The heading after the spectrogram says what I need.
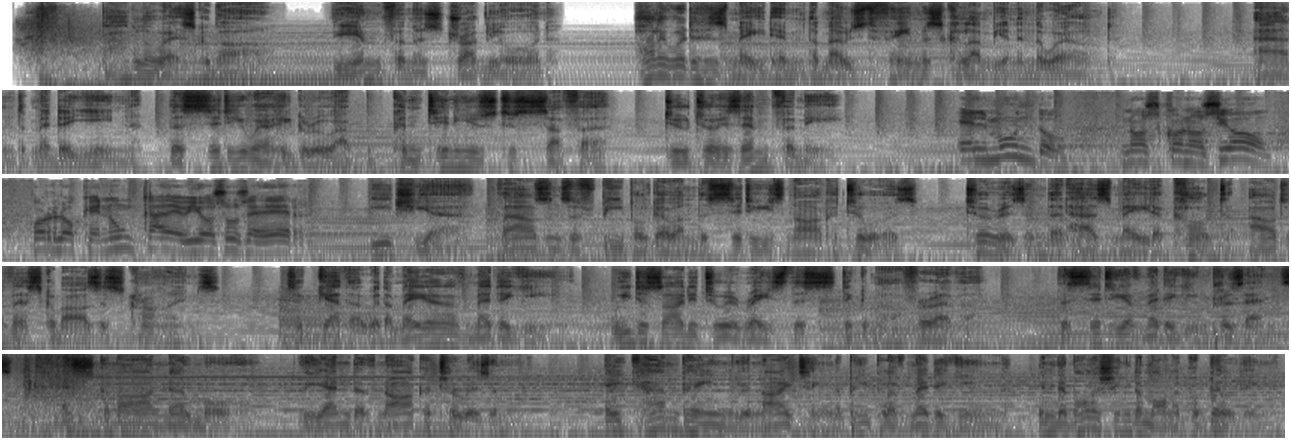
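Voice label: British English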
